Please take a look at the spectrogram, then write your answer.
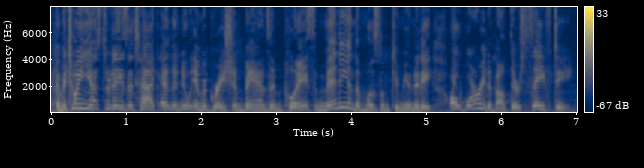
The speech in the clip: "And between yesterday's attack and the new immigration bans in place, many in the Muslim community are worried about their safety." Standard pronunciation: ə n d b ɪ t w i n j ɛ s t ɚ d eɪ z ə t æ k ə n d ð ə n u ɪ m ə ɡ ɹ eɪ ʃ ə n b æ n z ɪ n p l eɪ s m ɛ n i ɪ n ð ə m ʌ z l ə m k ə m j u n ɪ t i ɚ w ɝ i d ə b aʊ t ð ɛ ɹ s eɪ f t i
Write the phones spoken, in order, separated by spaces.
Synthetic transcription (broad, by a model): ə n b ɪ t w i n j ɛ s t ɚ d eɪ z ə t æ k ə n ð ə n u ɪ m ə ɡ ɹ eɪ ʃ ə n b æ n z ɪ n p l eɪ s m ɛ n i ɪ n ð ə m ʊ z l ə m k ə m j u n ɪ t i ɚ w ɝ i d ə b aʊ t ð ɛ ɹ s eɪ f t i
